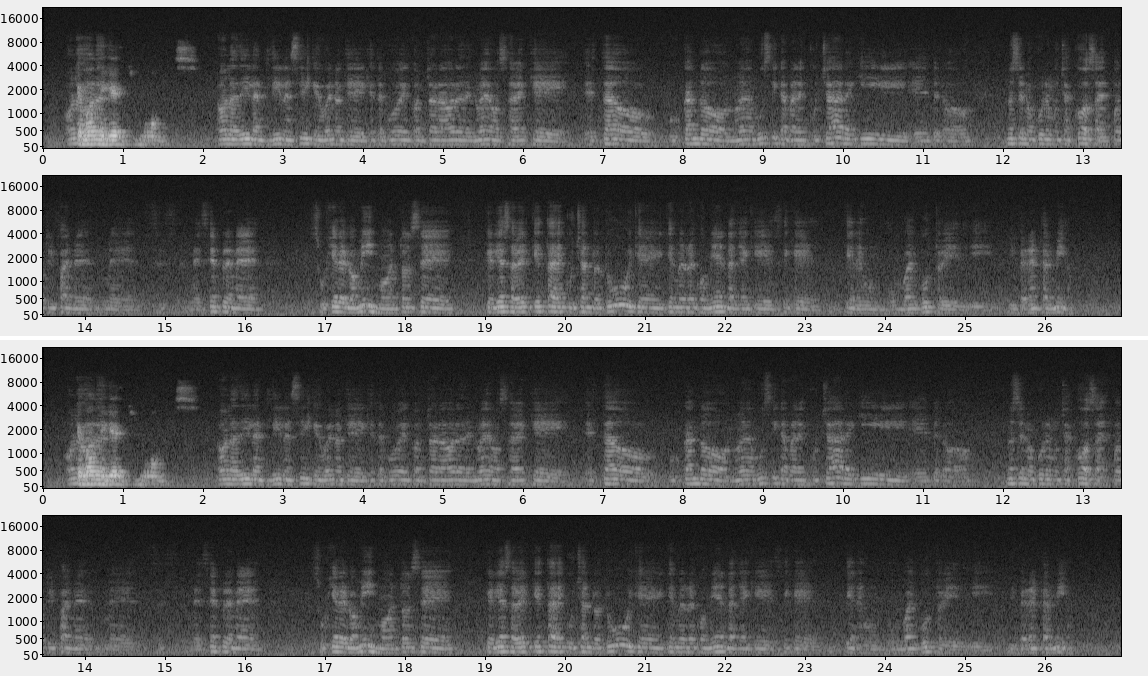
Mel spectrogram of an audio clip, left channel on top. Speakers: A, on the left; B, in the centre.
A: Hola,
B: ¿Qué más,
A: hola,
B: Miguel?
A: D-
B: ¿Qué más?
A: hola Dylan, Dylan, sí, qué bueno que, que te pude encontrar ahora de nuevo. Sabes que he estado buscando nueva música para escuchar aquí, eh, pero no se me ocurren muchas cosas. Spotify me, me, se- se- me- siempre me eh, sugiere lo mismo. Entonces quería saber qué estás escuchando tú y qué, qué me recomiendas, ya que sé que tienes un, un buen gusto y y diferente al mío.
